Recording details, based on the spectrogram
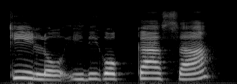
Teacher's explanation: se va a unir el dorso de la lengua va a desplazarse más hacia lo que es la zona velar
